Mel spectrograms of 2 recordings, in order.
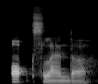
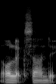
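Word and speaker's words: Oleksandr: is just it's legendary oxlander oxlander uzik instead of alex alexander usyk g-man joe hanks beats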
